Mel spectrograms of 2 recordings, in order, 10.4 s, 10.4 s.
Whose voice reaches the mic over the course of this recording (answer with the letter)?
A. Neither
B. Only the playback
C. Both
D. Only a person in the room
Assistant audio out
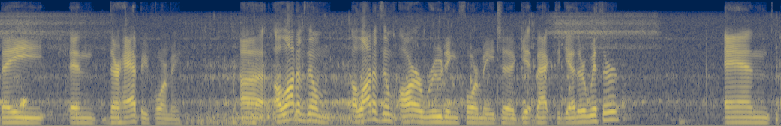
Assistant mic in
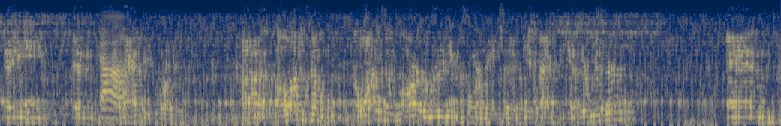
C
